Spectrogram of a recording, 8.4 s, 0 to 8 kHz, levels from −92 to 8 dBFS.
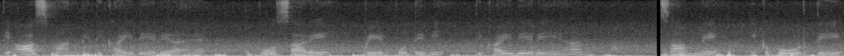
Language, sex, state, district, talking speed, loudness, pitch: Punjabi, female, Punjab, Pathankot, 150 wpm, -20 LUFS, 195 Hz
